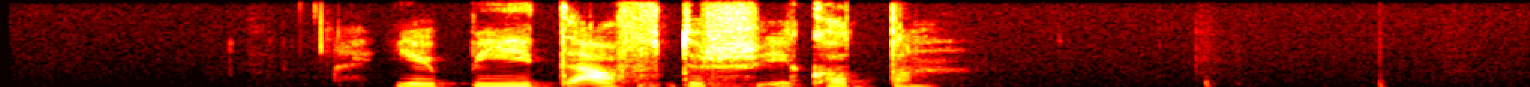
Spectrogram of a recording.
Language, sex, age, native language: Icelandic, female, 20-29, Icelandic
